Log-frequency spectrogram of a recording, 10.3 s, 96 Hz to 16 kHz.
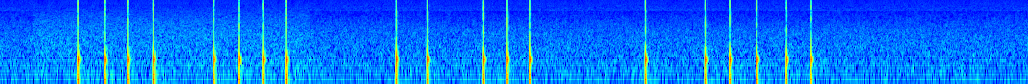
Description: Tap code, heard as knocks on a wall, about 4 knocks a second. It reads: THE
